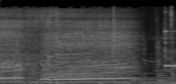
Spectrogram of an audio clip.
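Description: Motorcycle engine accelerating away. Its note rises, dips briefly about half a second in as it shifts gear, then rises again before it cuts off near the end.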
